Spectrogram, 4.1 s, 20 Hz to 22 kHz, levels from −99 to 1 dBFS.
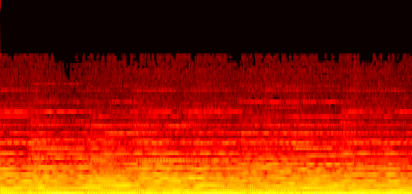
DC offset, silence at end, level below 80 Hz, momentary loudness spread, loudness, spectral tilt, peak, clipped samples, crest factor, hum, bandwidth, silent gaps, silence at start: under 0.1%; 0 s; -42 dBFS; 1 LU; -27 LUFS; -6 dB/octave; -14 dBFS; under 0.1%; 12 dB; none; 13 kHz; none; 0 s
